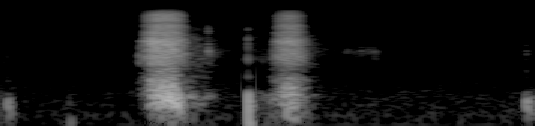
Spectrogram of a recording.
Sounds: Sniff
